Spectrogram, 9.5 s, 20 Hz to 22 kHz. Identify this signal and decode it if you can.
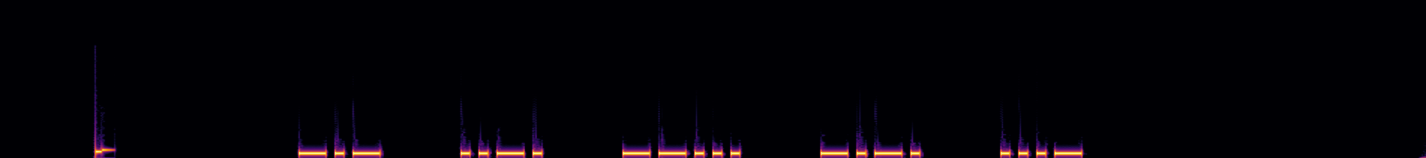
Morse code, heard as a keyed tone, about 20 wpm, spaced as for 11 wpm, 700 Hz. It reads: KF7CV
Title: USA Call Signs - 5 Characters - 3x Character Spacing - 20wpm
